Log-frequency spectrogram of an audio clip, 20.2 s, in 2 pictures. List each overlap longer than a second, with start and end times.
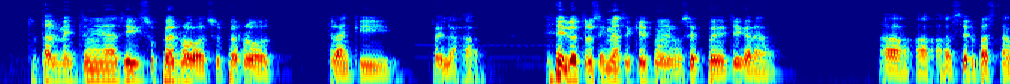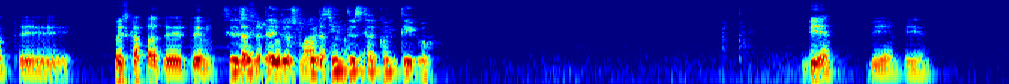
12.5-13.8

